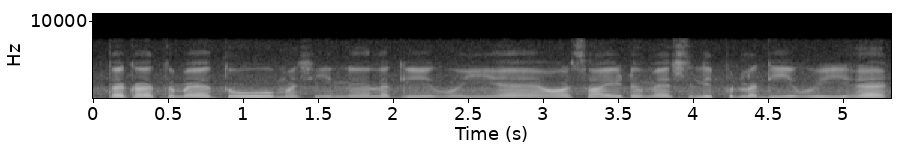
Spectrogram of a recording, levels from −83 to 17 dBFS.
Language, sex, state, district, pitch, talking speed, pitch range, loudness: Hindi, male, Uttar Pradesh, Lalitpur, 135 Hz, 170 wpm, 130-135 Hz, -19 LUFS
